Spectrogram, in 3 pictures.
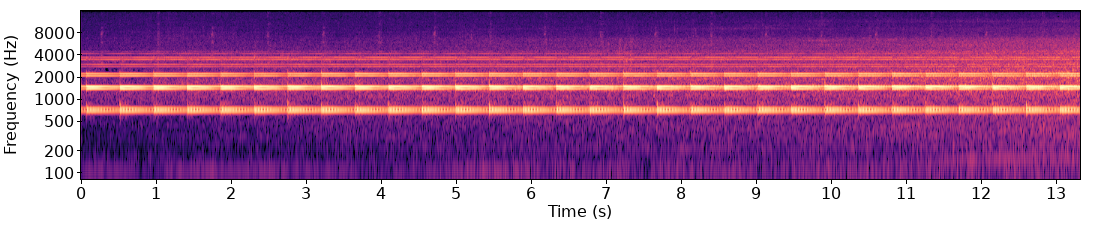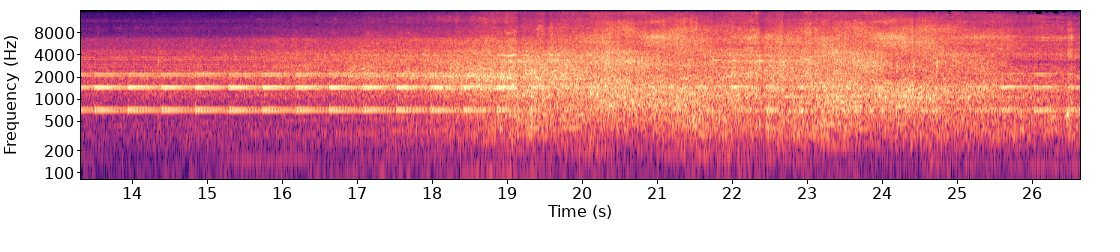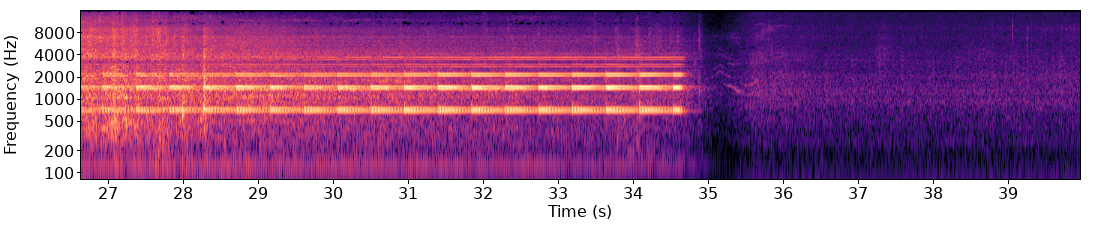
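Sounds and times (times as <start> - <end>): level crossing bell dinging: 0.0 - 19.2, 25.5 - 34.8
diesel railcar passing: 0.0 - 39.9.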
